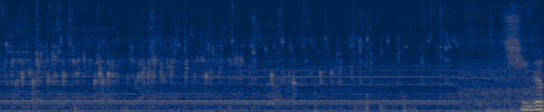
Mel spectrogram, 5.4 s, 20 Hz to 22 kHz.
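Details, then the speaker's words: Shinil SIM-M230WS ice maker after AC tray motor replacement: soft steady pump hum with water trickling and dripping as the tray fills; pump drawing water up normally. "Can you hear the water rising? The pump is pulling the water up."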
